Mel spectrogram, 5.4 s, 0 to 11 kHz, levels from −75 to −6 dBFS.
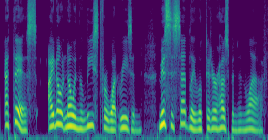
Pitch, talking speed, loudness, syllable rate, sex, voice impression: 195 Hz, 215 wpm, -18 LUFS, 5.2 syllables/s, female, very feminine, slightly adult-like, thin, tensed, powerful, very bright, soft, very clear, very fluent, cute, intellectual, very refreshing, sincere, calm, very friendly, very reassuring, unique, elegant, wild, very sweet, very lively, kind, intense, light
